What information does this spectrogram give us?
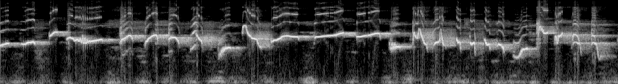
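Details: Ngeplong-style song of an Oriental magpie-robin, used as a lure to make other magpie-robins sing; loud continuous whistled phrases with rising and falling slides and clipped chips, evenly energetic throughout.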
